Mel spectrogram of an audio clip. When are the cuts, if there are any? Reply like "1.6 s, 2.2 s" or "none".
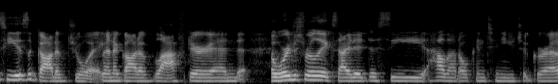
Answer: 1.0 s, 2.7 s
